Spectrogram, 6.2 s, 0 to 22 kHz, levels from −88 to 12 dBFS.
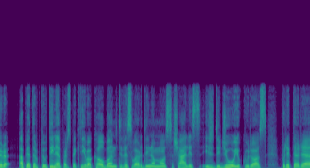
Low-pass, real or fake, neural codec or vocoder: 10.8 kHz; fake; codec, 16 kHz in and 24 kHz out, 0.9 kbps, LongCat-Audio-Codec, four codebook decoder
